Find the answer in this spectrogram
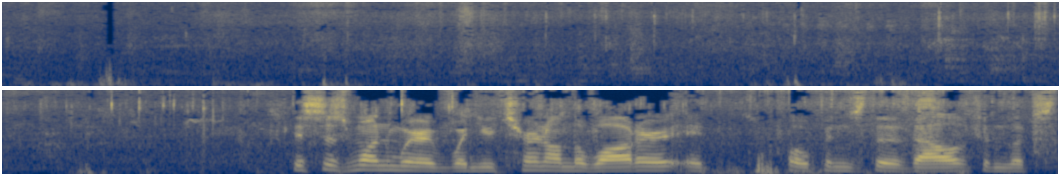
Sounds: speech
outside, rural or natural

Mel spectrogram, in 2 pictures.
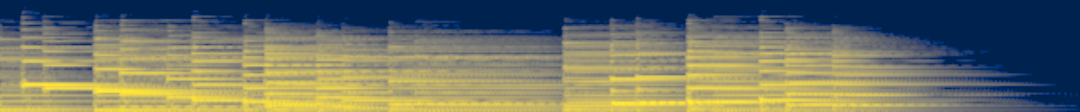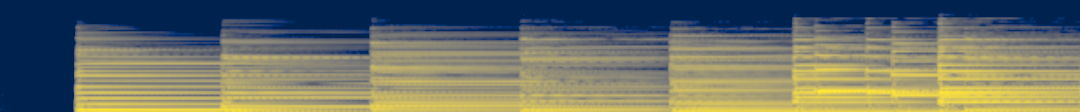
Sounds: playing glockenspiel

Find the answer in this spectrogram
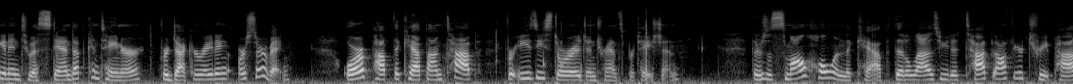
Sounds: speech

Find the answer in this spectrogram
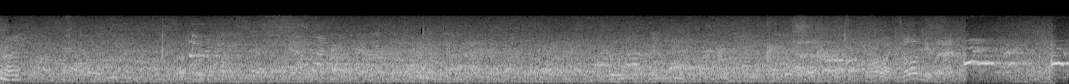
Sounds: pets
bow-wow
animal
speech
dog
whimper (dog)

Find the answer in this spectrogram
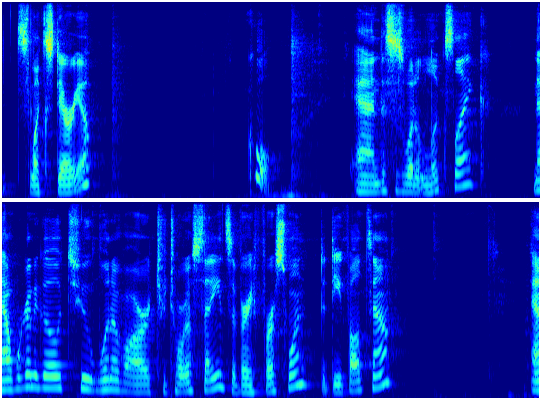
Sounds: speech

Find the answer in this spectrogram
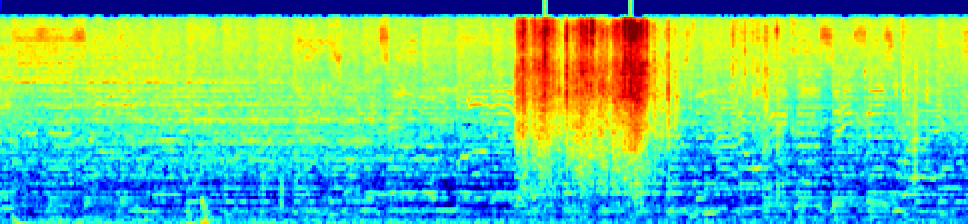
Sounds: music

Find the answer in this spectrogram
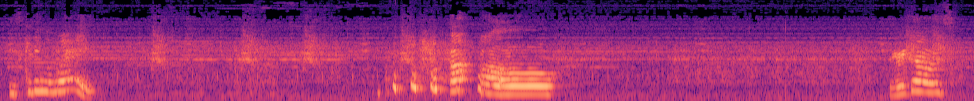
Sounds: speech

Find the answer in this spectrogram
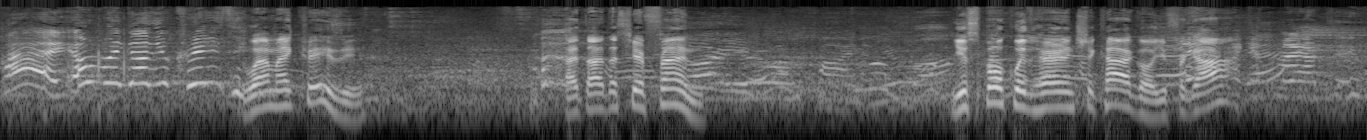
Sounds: inside a public space
speech

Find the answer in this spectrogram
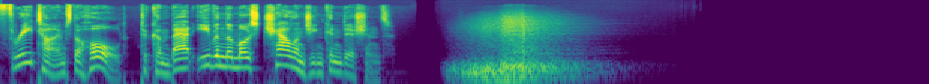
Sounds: speech

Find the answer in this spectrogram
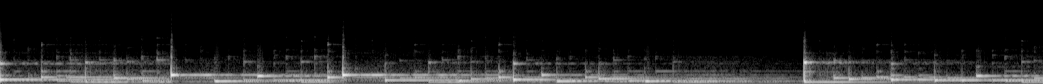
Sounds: musical instrument
music

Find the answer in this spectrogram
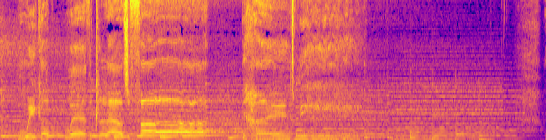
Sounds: singing
music

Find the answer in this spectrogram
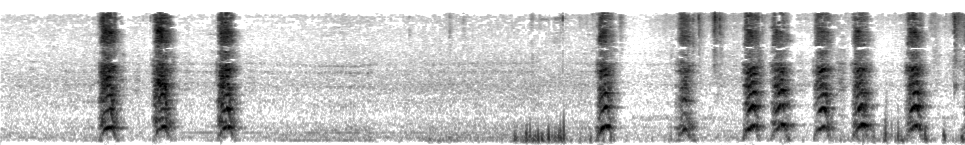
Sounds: dog barking

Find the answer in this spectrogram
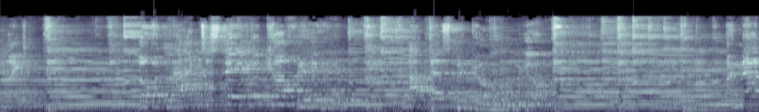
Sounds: music

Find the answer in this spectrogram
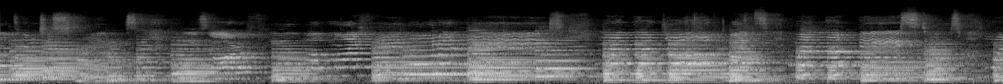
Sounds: music
exciting music

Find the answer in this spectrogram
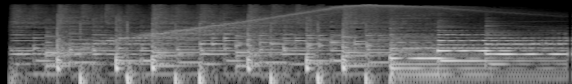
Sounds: music

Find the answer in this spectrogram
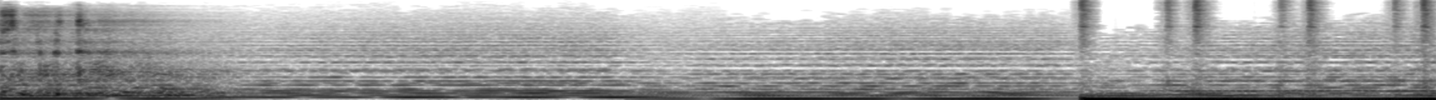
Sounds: music

